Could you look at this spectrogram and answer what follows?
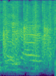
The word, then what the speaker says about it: Kellye: I've been Kelly Howard. – Kelly Howard, everybody. – And if you decide to look me up or anything, my name is spelled like Kanye, but Kelye, so it's K-E-L-L-Y-E.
